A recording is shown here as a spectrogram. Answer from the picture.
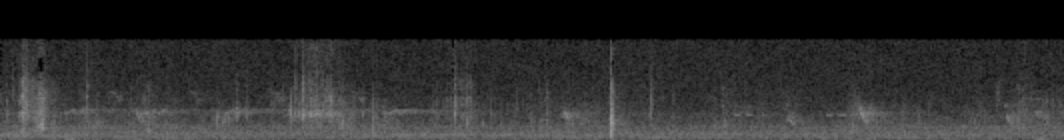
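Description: Faint outdoor ambience with scattered high bird chirps and a thin high tone in the first two seconds, and a single sharp click about three seconds in.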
